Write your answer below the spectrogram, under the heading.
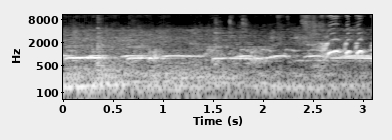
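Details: Zebra dove, Bangkok-type and local birds combined as a training track for young birds: steady, level cooing phrases, each drawn out and then clipped, followed by a quicker stuttering series near the end.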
